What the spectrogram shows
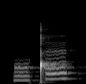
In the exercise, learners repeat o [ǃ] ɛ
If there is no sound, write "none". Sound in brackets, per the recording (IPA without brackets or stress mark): ǃ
